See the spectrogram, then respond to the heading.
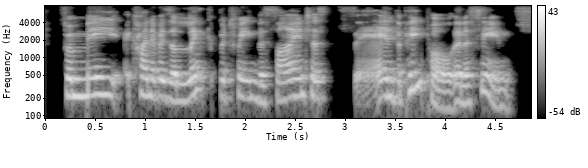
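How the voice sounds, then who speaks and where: A woman speaks with a New Zealand accent. Her intonation is lively and her pitch fairly high. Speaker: life extension advocate and connector. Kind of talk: interview. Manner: animated.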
